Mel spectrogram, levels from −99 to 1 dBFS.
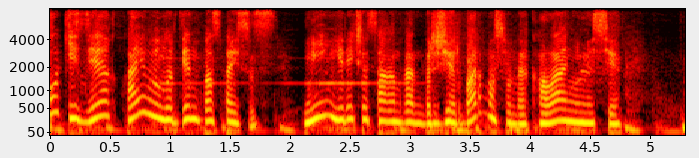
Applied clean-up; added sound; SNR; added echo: neural mask model RNNoise.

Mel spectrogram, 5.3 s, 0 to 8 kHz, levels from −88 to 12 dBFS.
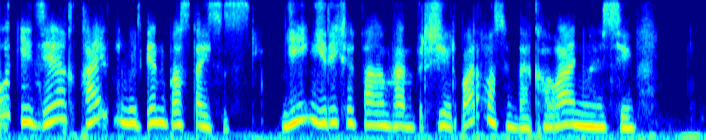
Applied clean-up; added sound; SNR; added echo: neural diffusion model UNIVERSE++.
